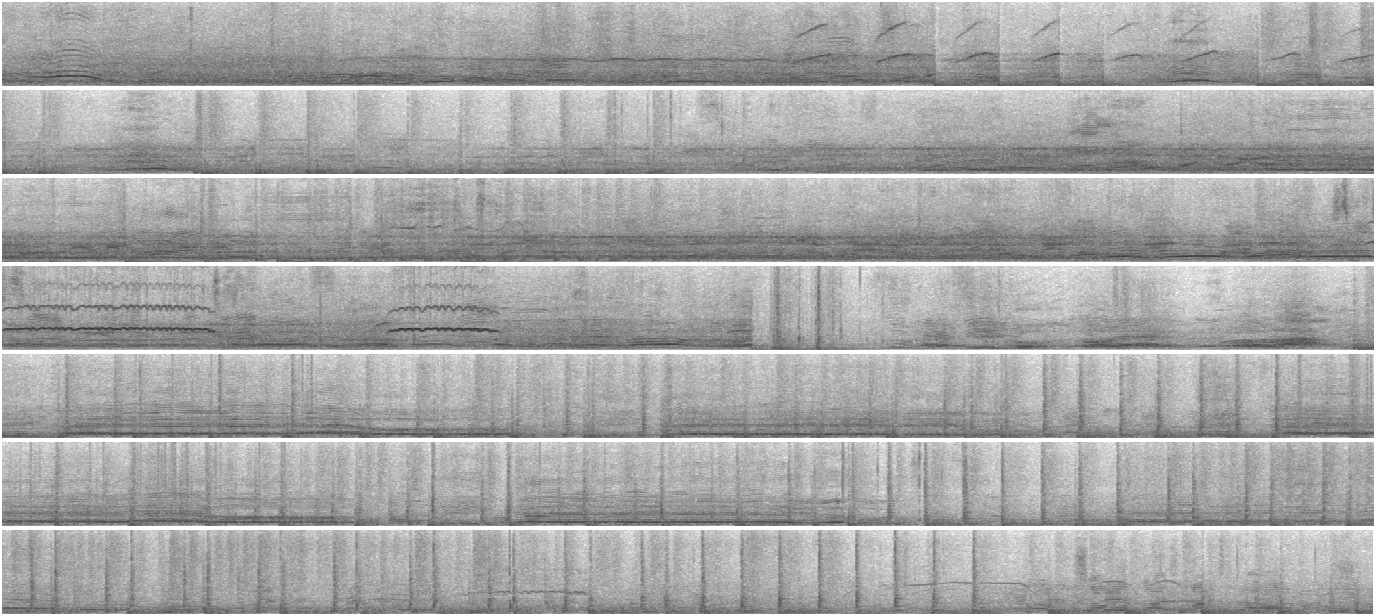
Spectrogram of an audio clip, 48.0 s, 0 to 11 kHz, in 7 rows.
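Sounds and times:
crowd chanting in unison: 0.0 - 48.0
shrill whistle blasts: 2.5 - 6.9, 20.4 - 21.8, 22.4 - 23.2, 43.4 - 44.2, 45.6 - 46.5
steady drum beat: 4.6 - 10.4, 13.5 - 17.4, 27.4 - 48.0.

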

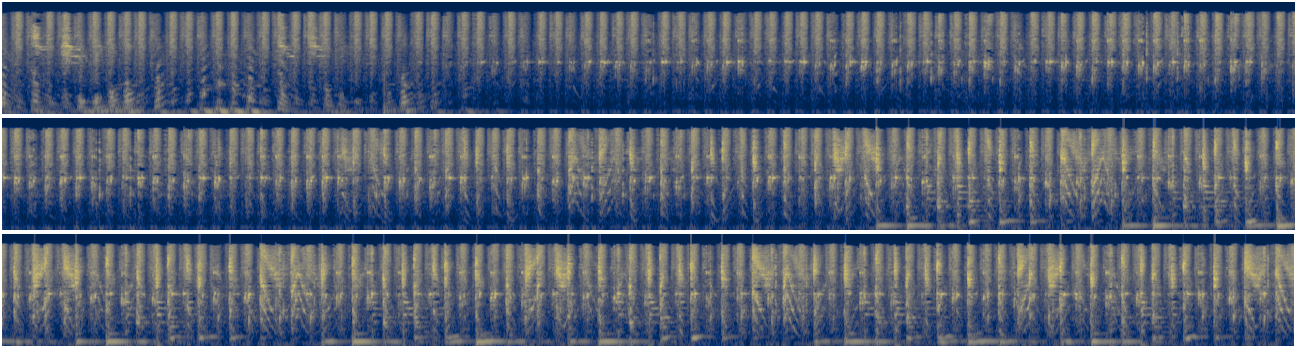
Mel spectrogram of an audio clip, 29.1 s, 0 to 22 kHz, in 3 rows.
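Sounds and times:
rhythmic scraping percussion: 0.0 - 29.0.

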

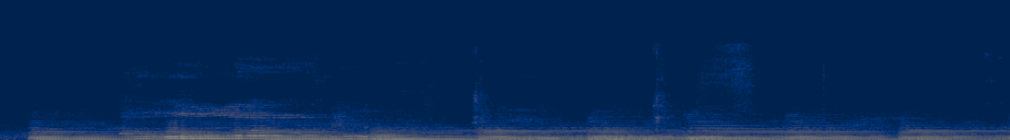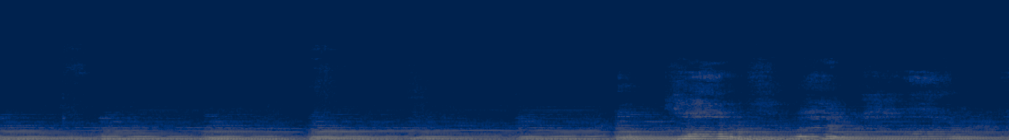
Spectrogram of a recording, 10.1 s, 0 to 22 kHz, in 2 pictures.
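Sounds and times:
piano chords: 0.0 - 10.0
child singing long note: 0.6 - 4.0, 7.6 - 10.0.

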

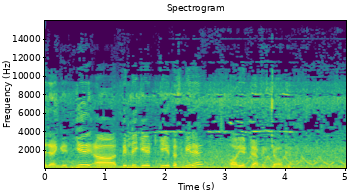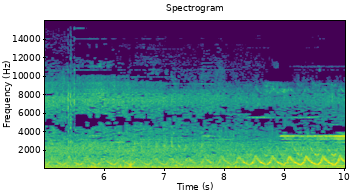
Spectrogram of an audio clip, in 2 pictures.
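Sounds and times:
road traffic rumble: 0.0 - 10.0
yelping siren: 2.7 - 10.0.

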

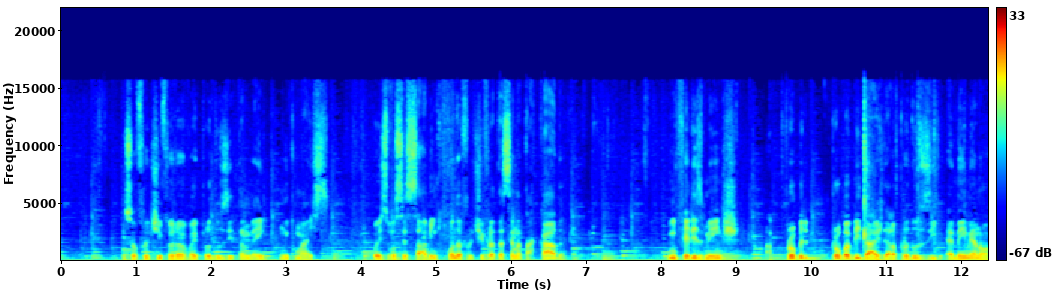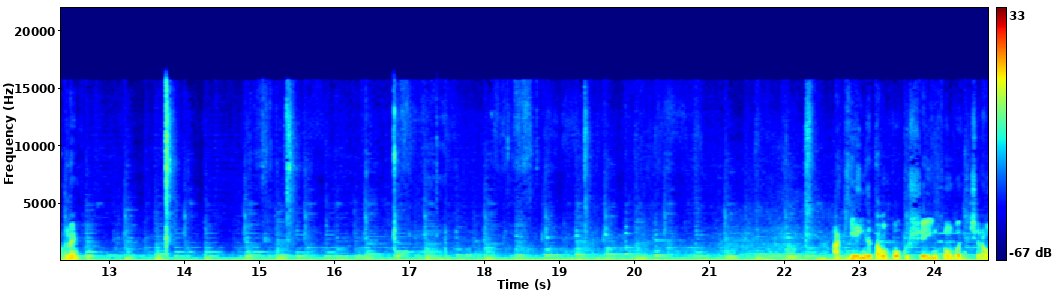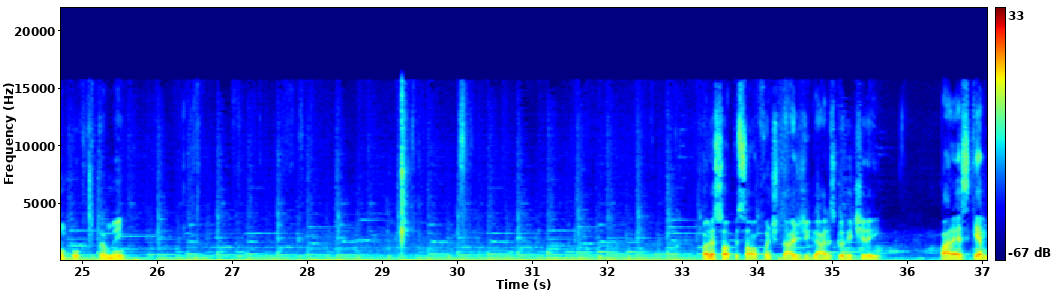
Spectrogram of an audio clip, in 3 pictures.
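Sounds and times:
background music: 0.0 - 37.0
pruning shears snipping branch: 13.7 - 14.2, 29.2 - 30.3
pruning shears snipping branches: 13.7 - 14.2, 14.8 - 15.8, 16.7 - 17.6, 25.0 - 25.4, 29.2 - 30.3.

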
